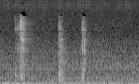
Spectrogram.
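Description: Three short clicks in the first second and a half, faint over a low steady background.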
